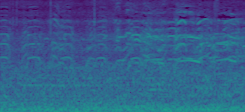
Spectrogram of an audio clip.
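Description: A flock of birds calling over one another in many short, rising-and-falling calls, over a steady low hum of ship machinery.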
